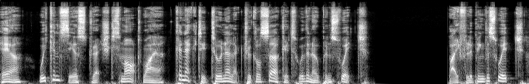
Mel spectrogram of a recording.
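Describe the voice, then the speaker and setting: A man with a medium pitch speaks at a moderate pace, his pitch swinging very widely with vocal fry and very even loudness. The recording is very clean and silent behind him, with a dry, close sound and no echo. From United Kingdom. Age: middle-aged. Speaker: voice actor. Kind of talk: educational e-learning narration.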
